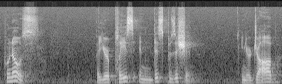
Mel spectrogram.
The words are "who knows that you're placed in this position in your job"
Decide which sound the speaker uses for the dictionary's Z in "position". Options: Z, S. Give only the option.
Z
